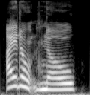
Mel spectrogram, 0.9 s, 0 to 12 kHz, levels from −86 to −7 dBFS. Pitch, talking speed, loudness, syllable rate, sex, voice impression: 240 Hz, 200 wpm, -14 LUFS, 4.4 syllables/s, female, feminine, slightly young, relaxed, slightly weak, slightly dark, soft, fluent, raspy, intellectual, calm, reassuring, kind, modest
